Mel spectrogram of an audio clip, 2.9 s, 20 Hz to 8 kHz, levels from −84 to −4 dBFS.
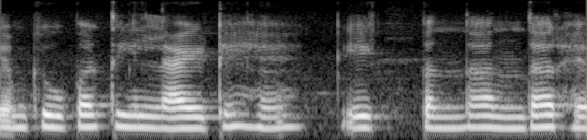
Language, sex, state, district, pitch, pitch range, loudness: Hindi, female, Himachal Pradesh, Shimla, 205 Hz, 200-215 Hz, -16 LUFS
